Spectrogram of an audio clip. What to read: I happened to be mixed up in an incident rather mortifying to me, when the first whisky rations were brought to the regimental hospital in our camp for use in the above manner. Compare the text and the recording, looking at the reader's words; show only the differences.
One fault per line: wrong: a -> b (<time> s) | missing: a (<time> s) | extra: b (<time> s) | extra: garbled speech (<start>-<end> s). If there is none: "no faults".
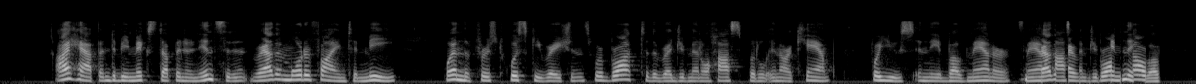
extra: garbled speech (10.2-11.6 s)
